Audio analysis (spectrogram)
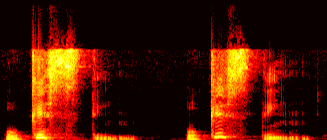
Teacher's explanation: Como tiene acento agudo, sube en el tono.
